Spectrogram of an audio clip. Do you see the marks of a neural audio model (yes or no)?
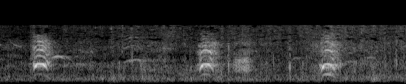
no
